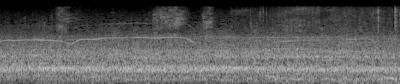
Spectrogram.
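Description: Stadium crowd cheering steadily during a goal-line play, with a thin, wavering high whistle sounding over the noise for about two seconds and again, fainter, near the end.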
